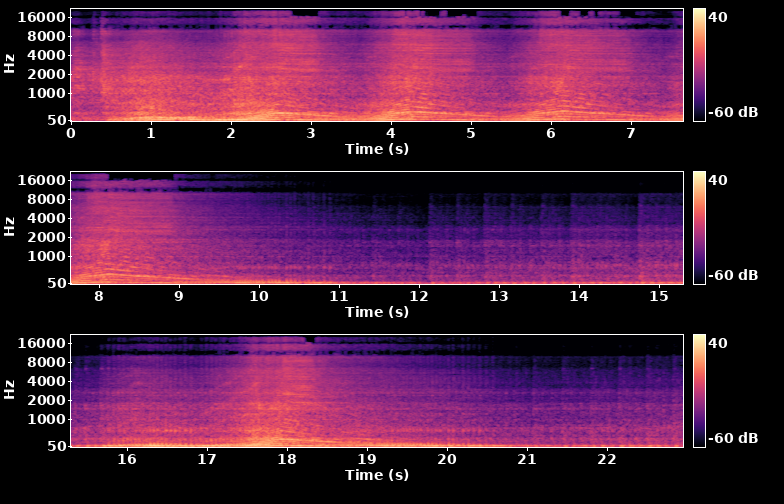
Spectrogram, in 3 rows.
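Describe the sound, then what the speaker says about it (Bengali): A second-hand 2022/23 Honda X Blade motorcycle with about 2,700 km on it revs loudly and up close. Four quick rising-and-falling throttle blips give way to a quieter idle, then one more strong rev follows. "এই বাইকটির সাউন্ডটা অন্তত ইঞ্জিনের সাউন্ডটা অন্তত আপনারা"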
